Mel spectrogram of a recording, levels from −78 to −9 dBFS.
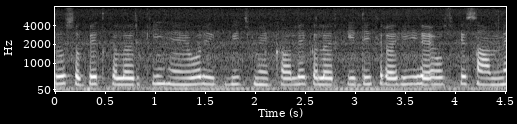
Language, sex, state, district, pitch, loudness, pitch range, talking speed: Hindi, female, Chandigarh, Chandigarh, 245 Hz, -16 LUFS, 235-255 Hz, 225 wpm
